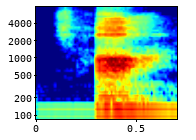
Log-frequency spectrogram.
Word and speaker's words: chalk: Chalk. Chalk. This is this is pronounced chalk.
